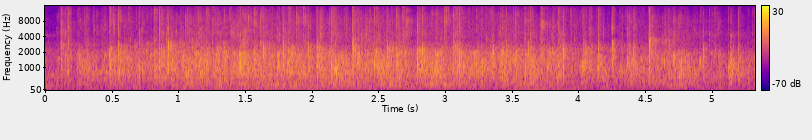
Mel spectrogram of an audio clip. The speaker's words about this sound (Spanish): Lo hacemos bien, lo hacemos mejor cada vez, pero para honrar al Señor, un aplauso a Él.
